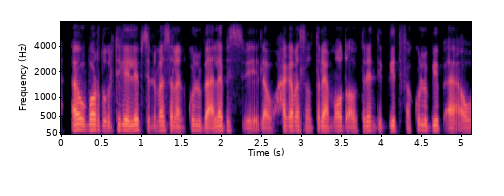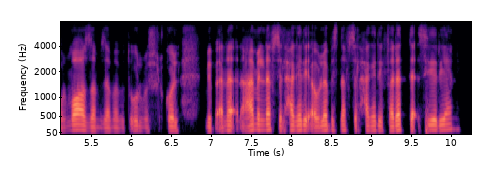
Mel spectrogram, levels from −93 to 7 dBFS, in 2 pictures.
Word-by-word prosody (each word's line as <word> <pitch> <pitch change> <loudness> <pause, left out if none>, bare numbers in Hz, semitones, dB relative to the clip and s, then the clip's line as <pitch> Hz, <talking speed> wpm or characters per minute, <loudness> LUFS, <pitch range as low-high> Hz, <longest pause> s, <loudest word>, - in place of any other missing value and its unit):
أو 140 +1 +6
برضو 130 -2 +3
قلت 110 +4 -7
لي 135 -1 +3
اللبس 130 +1 0
إنّه 105 - -11
مثلًا 120 -4 -1
كلّه 125 -2 -4
بقى - - +4
لابس 120 -1 -2
لو 85 -1 -4
حاجة 115 +4 +1
مثلًا 115 -2 -4
طلع 110 +1 +1
موضة 115 +3 -1
أو - - 0
ترند 115 +4 -5
جديد، 120 - -5
فكلّه 130 +6 -5
بيبقى 125 +1 -2
أو 100 0 -3
المعظم 120 -4 +5
زي 100 0 -4
ما 95 -1 -9
بتقول 110 +5 -8
مش 100 - -14
الكُلّ - - -2 0.4
بيبقى - - 0
ن - - +5
عامل 130 0 +4
نَفس 140 0 +3
الحاجة 130 0 +2
دي 130 - +1
أو 110 - +3
لابس 125 0 0
نَفس 125 - -5
الحاجة 120 0 -2
دي، 120 -1 -2
فده 115 +3 +4
التأثير 130 -1 0
يعني؟ 140 +1 -2
120 Hz, 240 wpm, -26 LUFS, 110-130 Hz, 0.4 s, أو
